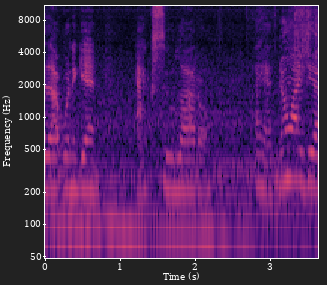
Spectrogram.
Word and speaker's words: axolotl: in case you're wondering my name is pronounced axolotl axolotl I better say that one again Axew lado I had no idea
